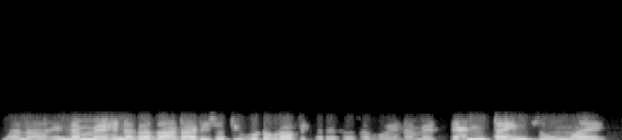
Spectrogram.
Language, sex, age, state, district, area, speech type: Sindhi, male, 18-30, Delhi, South Delhi, urban, conversation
